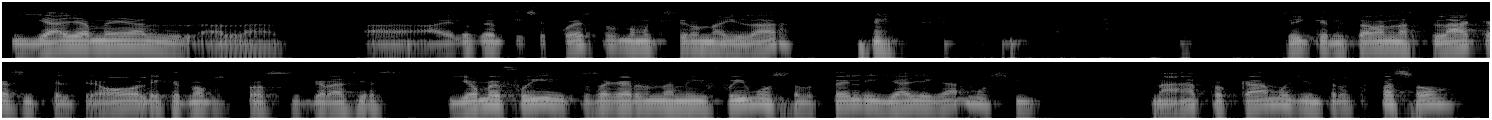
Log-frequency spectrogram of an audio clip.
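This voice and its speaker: A man's voice: mid-range voice, very animated, a little fast, gravelly, darkish tone, no echo. A Mexican man giving a casual talk on fear, telling anecdotes and acting out the dialogue in them. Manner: storytelling, acts out dialogue with shifting voices.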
